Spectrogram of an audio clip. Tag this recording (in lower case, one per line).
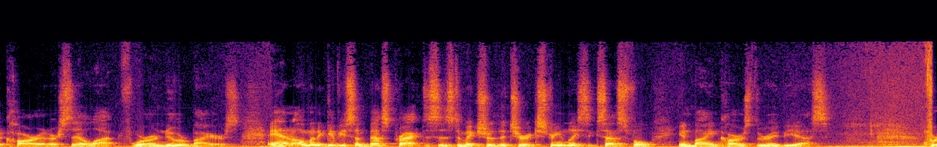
speech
